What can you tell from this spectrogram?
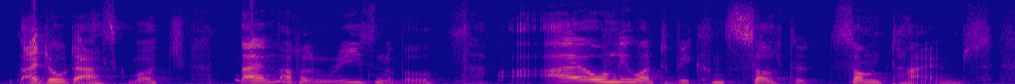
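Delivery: high, fast, tearful pleading. Acted. Tearful wife begging her husband to consult her. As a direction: plead through tears. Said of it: "with many tears".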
